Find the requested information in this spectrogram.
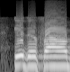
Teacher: دال پر قلقلہ ہوگا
